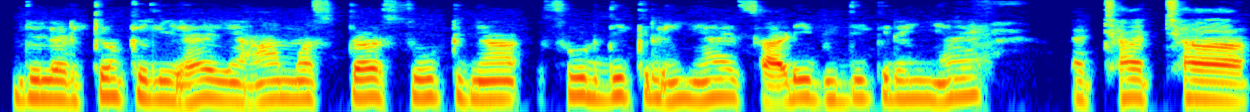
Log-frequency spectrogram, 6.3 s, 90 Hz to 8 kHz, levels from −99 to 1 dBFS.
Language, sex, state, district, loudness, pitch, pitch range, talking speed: Hindi, male, Chhattisgarh, Balrampur, -23 LUFS, 165 Hz, 155-170 Hz, 200 wpm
